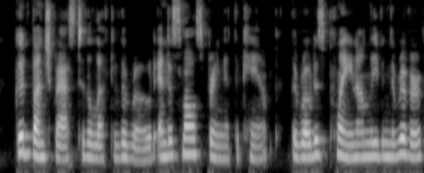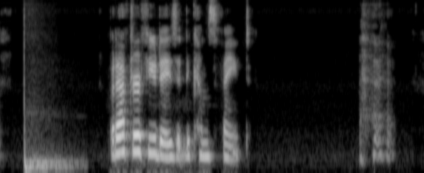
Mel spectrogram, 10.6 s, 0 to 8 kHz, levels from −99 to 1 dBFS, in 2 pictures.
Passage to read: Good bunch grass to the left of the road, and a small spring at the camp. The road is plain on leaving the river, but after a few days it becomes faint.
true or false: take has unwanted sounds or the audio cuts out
true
